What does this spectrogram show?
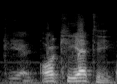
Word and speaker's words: Orecchiette: I won't even try my Italian pronunciation. Orecchiette. Orecchiette.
